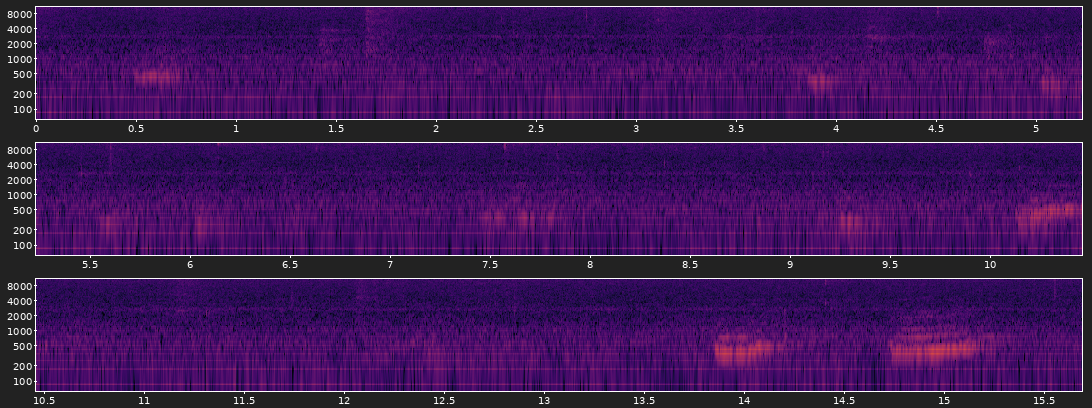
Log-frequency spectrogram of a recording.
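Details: Xaxa, a blue golden British shorthair mother cat, talks to her kittens indoors: soft, short chirping trills, some rising, scattered roughly once a second, growing louder as a double burst near the end, over a steady low room hum.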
